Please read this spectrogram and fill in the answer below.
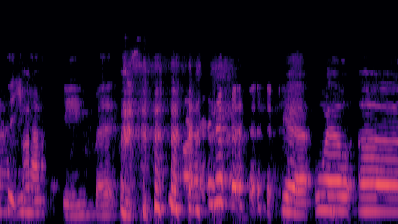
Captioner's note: laughs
